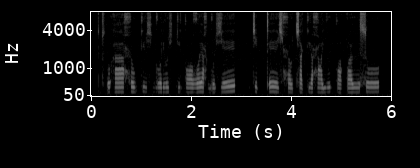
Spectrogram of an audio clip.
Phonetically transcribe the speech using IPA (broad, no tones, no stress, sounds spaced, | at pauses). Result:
t͡sʼ ʊ h aː ħ u kʲ ɨː ç ɡ ʊː ɾʲ ʊː ç kʲ e k ɔː ʁʷ eː ħ ɡ ʊː ç e | c e c tʼ eː ç ħ ʊː cʰ a kʲ ɨ ħ ɑ j ɨ k ɔ qʷ ɨː s ʊ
